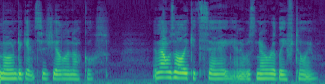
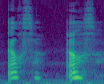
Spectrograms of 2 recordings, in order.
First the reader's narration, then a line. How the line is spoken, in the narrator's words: groaned, right against his hand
